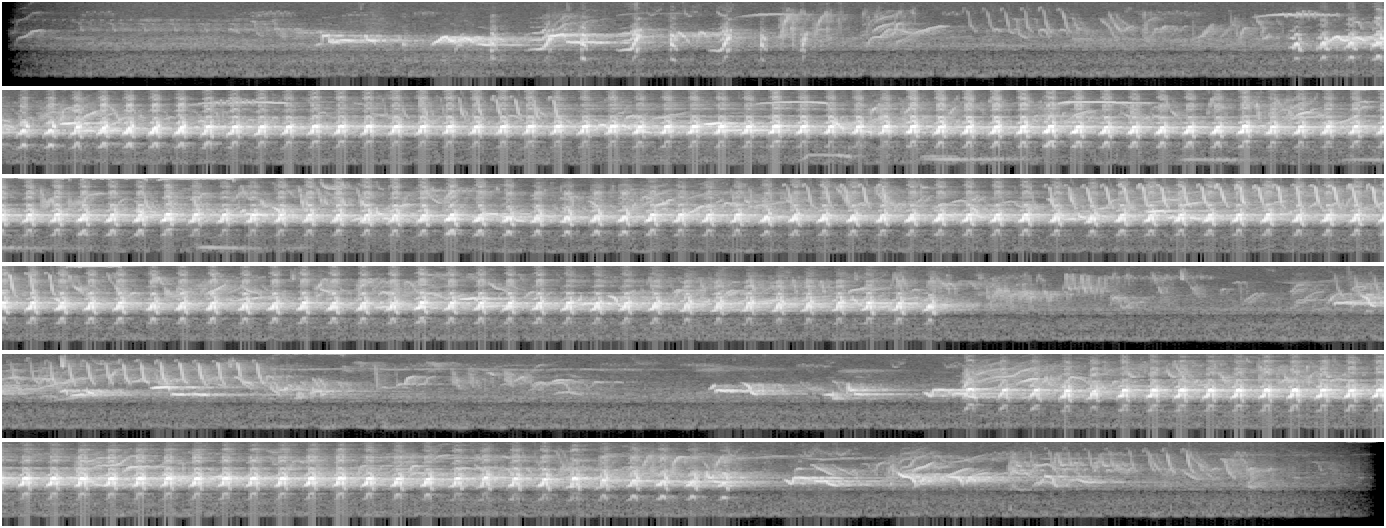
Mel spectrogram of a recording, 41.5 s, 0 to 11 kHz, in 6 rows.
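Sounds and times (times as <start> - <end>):
Northern Flicker calling: 0.1 - 41.1.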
